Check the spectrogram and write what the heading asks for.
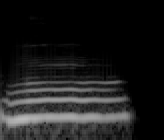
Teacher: Circle your lips very well and make it 2 counts long. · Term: dhamma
